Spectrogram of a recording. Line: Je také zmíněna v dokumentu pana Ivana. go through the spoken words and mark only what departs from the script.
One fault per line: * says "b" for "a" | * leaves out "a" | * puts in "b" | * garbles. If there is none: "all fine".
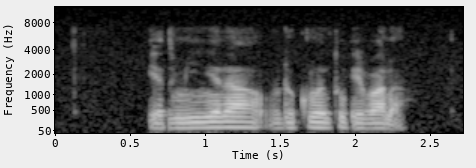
* leaves out "také"
* leaves out "pana"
